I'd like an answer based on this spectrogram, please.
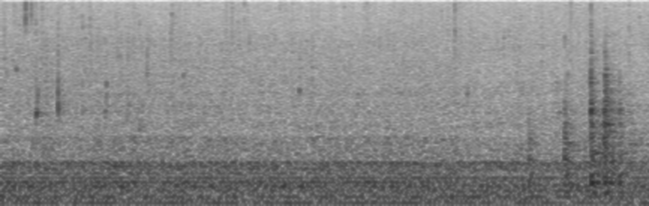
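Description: Hot oil sizzling and crackling steadily in a deep pot as pieces of baby back ribs deep-fry, with a couple of sharp clicks near the end.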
